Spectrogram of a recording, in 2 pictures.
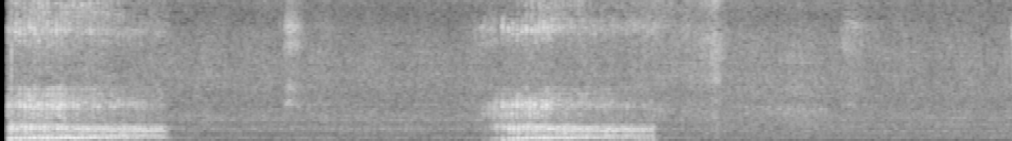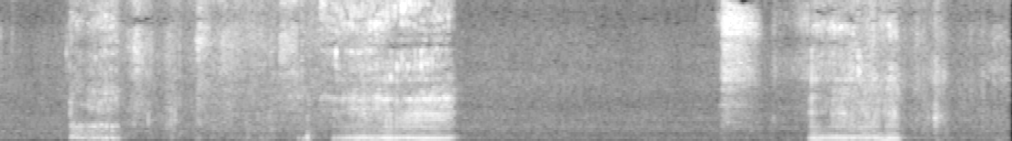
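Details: Loud snoring breaths in both directions, a raspy rising snore then rattling, purring snores, about four breath cycles in fifteen seconds; snoring.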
